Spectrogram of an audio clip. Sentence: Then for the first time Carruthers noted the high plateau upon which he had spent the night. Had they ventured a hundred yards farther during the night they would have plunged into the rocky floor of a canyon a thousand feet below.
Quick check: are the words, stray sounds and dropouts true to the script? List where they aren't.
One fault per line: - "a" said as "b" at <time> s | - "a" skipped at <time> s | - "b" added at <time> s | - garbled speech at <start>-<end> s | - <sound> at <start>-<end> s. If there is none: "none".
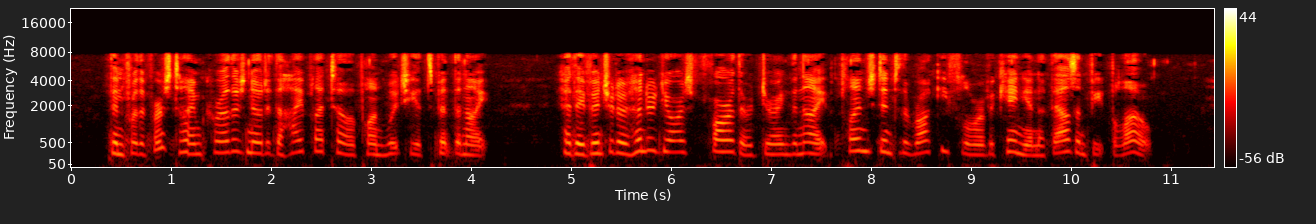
- "they would" skipped at 7.6 s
